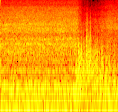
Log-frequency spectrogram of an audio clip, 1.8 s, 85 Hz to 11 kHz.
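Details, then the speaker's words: 2006 Jeep Wrangler TJ with no heat, engine cold: steady even rush of air with low deep whoosh, no ticking or squeal, as vacuum door actuator works; blower running fine. "can hear that that's clearly working and then we'll go to defroster and you just heard it swap now we're blowing out of the defroster"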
